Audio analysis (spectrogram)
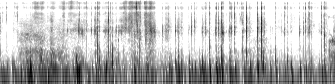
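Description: Fingers tap on a plastic deodorant container, producing a quick run of crisp, dry clicks and taps with brief, bright transients and a soft low thump under each. The taps come in an irregular, rapid flurry with almost no ring.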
